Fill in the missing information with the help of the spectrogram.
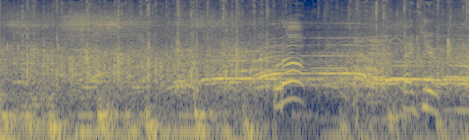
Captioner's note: applauding, cheers; dance music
